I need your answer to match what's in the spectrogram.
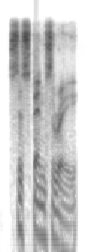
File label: "suspensory", British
